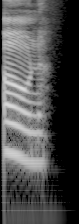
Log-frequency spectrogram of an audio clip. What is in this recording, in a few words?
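"own", American English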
